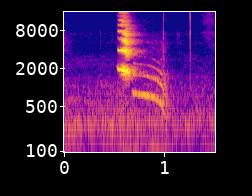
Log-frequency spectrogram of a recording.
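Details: Parrot imitating a cat's meow indoors, prompted by its owner: one loud, drawn-out call that starts high and bright and slides smoothly downward over about half a second, with a quiet room otherwise.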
